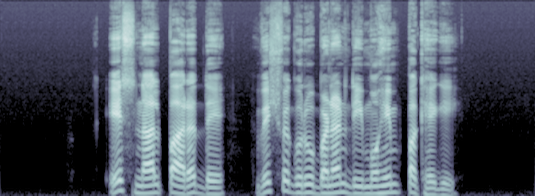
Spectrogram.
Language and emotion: Punjabi, neutral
